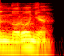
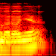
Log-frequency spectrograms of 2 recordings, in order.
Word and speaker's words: Noronha: Se pronuncia Noroña, es portugués. La NHA se pronuncia como Ronaldinho y todos estos jugadores brasileros. ¿De acuerdo? Entonces, eh me presento nuevamente. Yo soy Noroña.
